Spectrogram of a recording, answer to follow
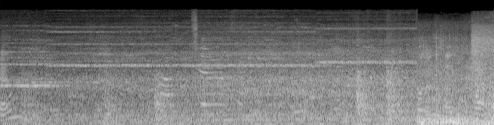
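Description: New York City subway train in the station, its wheels squealing in several steady high tones over a rumble. About five seconds in, the sound cuts abruptly to louder street noise.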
